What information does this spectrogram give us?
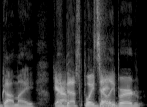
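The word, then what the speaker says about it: Delibird: Uh, is that supposed to be the proper supposedly because it's like delivered because he delivers presents delivered and I don't like it.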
